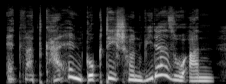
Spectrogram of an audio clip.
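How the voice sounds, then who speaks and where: A woman's voice: fairly high pitch, very animated, normal speed, dry recording, studio quality, voice pushed up. A woman reading a German story, voicing an incredulous, gossipy schoolgirl friend.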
